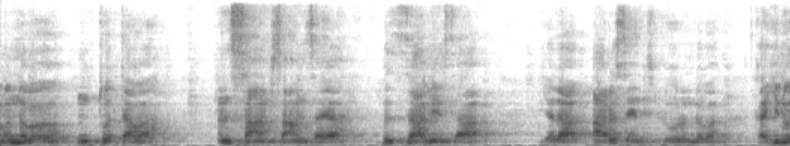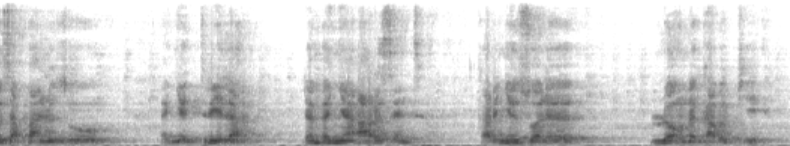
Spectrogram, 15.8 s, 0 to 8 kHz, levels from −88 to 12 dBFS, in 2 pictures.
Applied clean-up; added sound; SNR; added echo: none; none; none; reverberation time 0.7 s.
